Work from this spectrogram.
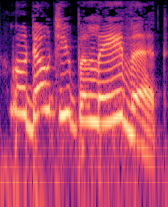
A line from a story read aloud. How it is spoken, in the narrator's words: Gina laughed merrily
